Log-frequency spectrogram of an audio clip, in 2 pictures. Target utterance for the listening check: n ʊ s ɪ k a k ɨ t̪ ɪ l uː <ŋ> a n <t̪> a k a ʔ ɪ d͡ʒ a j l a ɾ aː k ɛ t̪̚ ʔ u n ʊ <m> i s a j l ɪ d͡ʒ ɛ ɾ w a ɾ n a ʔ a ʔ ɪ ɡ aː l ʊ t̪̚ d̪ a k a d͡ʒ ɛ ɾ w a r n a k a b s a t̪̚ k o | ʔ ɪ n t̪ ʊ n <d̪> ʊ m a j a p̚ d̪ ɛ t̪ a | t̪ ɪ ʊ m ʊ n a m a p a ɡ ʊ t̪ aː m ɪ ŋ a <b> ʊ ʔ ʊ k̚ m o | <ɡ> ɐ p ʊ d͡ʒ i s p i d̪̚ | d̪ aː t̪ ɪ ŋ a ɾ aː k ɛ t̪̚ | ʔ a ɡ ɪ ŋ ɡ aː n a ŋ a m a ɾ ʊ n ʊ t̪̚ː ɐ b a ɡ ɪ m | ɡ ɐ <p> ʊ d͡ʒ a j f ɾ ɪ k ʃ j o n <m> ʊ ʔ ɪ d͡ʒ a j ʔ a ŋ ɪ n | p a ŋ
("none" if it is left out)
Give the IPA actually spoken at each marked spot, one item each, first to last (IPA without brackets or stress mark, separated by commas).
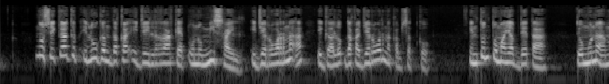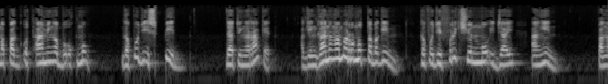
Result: ɡ, d̪, m, t̪, b, ɡ, p, m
